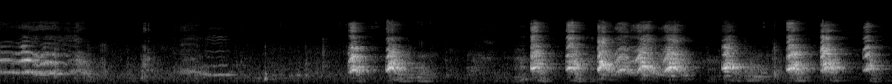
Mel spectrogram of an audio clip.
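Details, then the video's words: Indoors, the pug Rosco barks and bites at a sweeper with a carpet attachment that is still turned off. A brief whine opens, followed by bursts of sharp, harmonic barks coming in quick irregular clusters. "Rosco the pug barking at the sweeper"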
